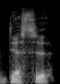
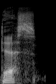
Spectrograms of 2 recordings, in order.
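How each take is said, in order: First: The final vowel is sounded after the s. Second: The final vowel is dropped after the s. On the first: "instead of desu" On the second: "you just don't pronounce the U at the end"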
